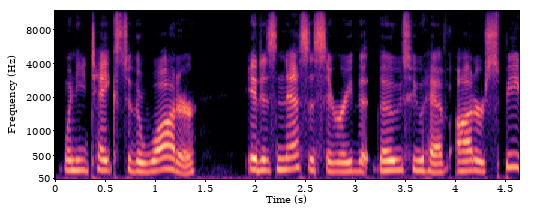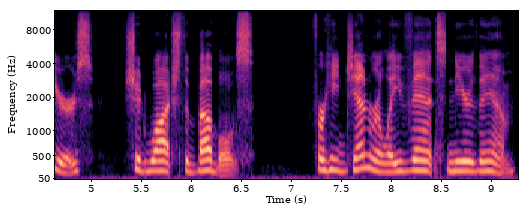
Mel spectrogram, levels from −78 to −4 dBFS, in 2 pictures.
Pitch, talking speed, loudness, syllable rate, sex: 200 Hz, 160 wpm, -18 LUFS, 4.6 syllables/s, female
